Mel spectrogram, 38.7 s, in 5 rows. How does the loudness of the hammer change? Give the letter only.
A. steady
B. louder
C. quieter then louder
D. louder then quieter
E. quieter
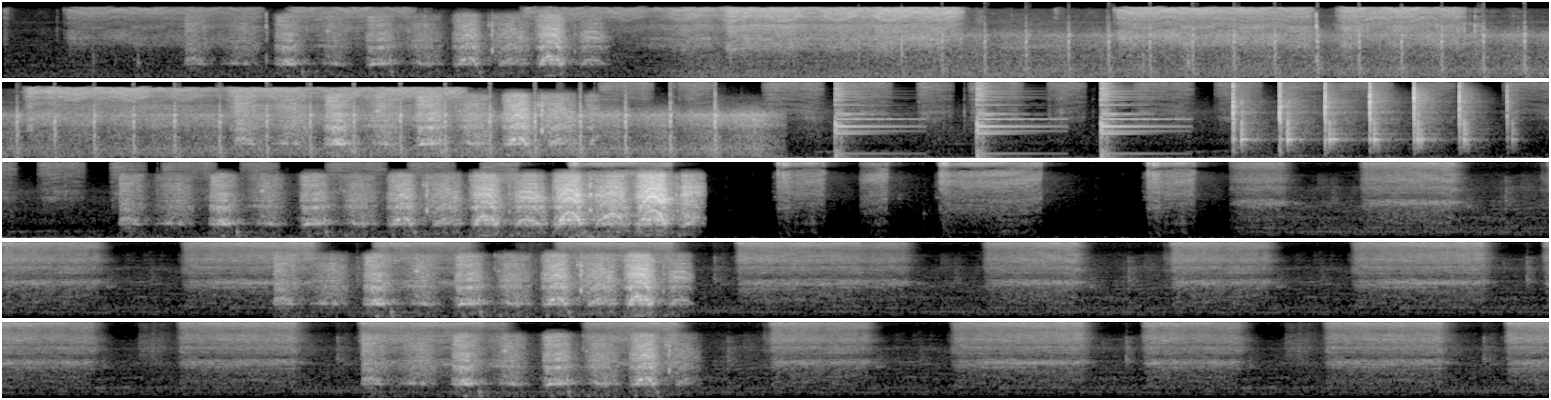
B.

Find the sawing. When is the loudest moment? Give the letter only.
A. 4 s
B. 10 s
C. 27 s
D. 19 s
D.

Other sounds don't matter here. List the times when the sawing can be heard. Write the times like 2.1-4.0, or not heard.
0.9-3.0, 8.8-10.8, 16.1-19.0, 24.6-26.6, 32.7-34.5.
